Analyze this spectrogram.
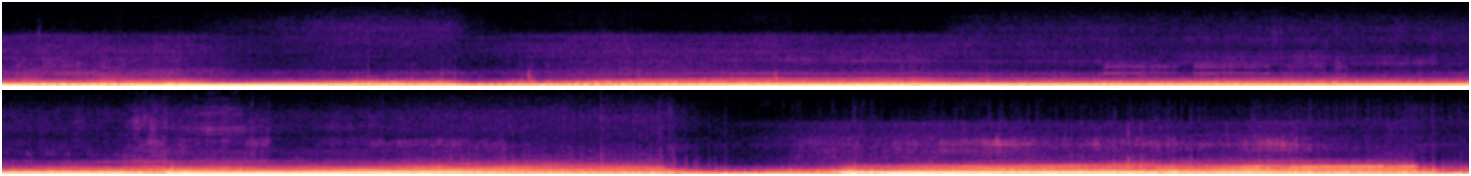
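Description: Motorcycle engine heard from on board while riding, with wind and road noise. It cruises at a fairly steady pitch at first, then about halfway through the revs climb through a gear, drop sharply at a gear change, and climb again toward the end.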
